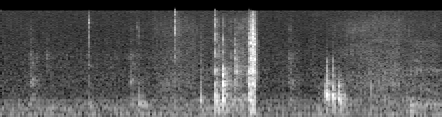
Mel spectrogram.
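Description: Small fly-tying tools handled at the bench: scattered light clicks and taps, a quick cluster of sharper clicks about two seconds in, then a duller knock.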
